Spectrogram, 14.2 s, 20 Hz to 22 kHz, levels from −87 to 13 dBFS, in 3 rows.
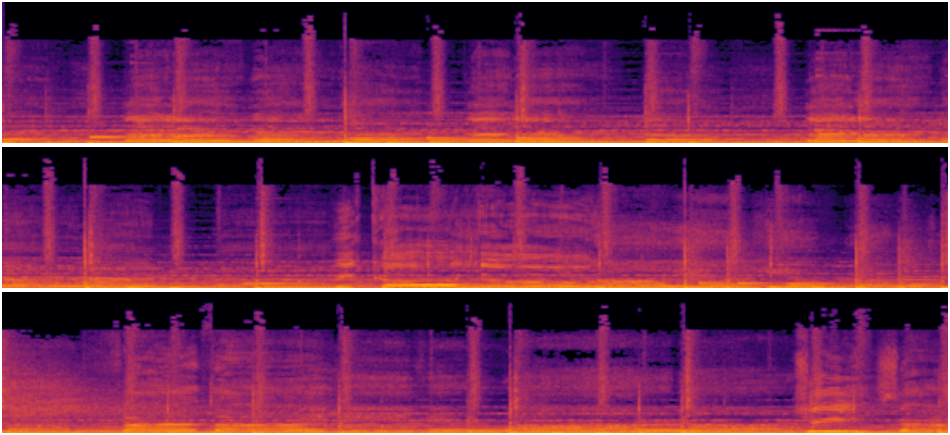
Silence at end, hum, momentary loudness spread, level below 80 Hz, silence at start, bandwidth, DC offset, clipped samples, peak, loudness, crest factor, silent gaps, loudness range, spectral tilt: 0 s; none; 4 LU; -18 dBFS; 0 s; 19 kHz; under 0.1%; under 0.1%; 0 dBFS; -14 LUFS; 12 dB; none; 2 LU; -6 dB/octave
